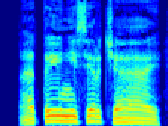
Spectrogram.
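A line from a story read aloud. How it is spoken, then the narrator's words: Gentle, affectionate. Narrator (Russian): ласково тетя Поля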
